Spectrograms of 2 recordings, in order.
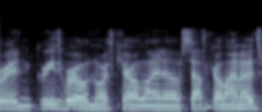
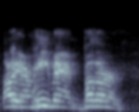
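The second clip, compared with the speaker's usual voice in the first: high hammed-up wrestling promo voice; wrestler promo voice; 6 semitones higher than usual. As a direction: ham it up like a cartoon wrestler bellowing brother.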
